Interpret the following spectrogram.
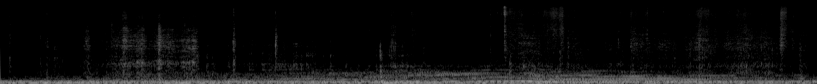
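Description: Low steady rumble of an idling vehicle engine. Over it come sips through a plastic drinking straw, small mouth and cup clicks, and a faint wavering hum around the middle.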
